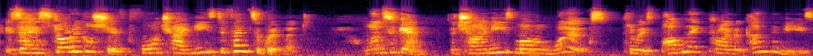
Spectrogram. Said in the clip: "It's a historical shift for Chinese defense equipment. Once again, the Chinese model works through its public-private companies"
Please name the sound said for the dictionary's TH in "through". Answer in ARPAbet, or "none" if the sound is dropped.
TH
